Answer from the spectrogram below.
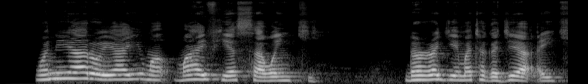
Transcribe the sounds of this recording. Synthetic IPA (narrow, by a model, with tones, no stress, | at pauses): wɐ˦ni˦jaː˦ɽoː˨jaː˦ji˦ma˦ha˦jɸɪ˨jɐ˦saː˨wɐ˦ŋkʲʰiː˨ | dɔ˦nɽɐ˦ɡʲeː˨mɐ˦ta˨ɡa˨d͡ʒɪ˦ja˨ʔa˦jkʲi̥ː˨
